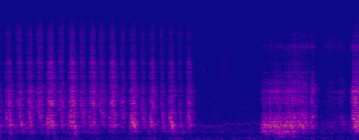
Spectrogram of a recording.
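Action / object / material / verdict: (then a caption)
scrape / coated scratch-art paper sheet scratched with a wooden stick / coated paper / none. A pointed wooden stick scratches a flat scratch-art page of black coating over colored paper, making a rapid series of about fourteen short, raspy strokes over three seconds. After a brief near-silent pause comes one longer continuous scratch, then a final quick stroke at the end.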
